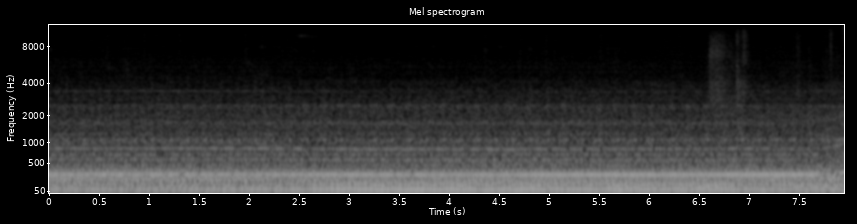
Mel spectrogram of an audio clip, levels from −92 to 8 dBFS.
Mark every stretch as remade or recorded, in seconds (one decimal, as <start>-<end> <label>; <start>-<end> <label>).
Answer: 0.0-6.1 recorded; 6.1-8.0 remade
